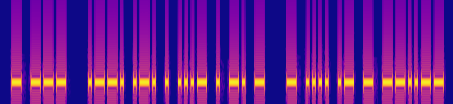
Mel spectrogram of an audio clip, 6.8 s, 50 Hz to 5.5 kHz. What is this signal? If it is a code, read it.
Morse code, heard as a keyed tone, about 25 wpm, 600 Hz. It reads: TO PREVENT THAT,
